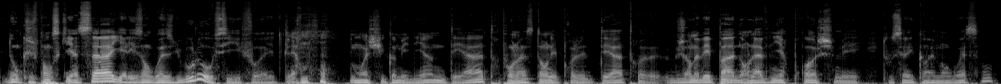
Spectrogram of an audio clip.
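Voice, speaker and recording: A French stage actor in his fifties chatting in an interview, unhurried and hesitant, with many fillers. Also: deep voice, a little mellow, no echo. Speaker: stage actor and voice-over artist. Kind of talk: casual interview chat.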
